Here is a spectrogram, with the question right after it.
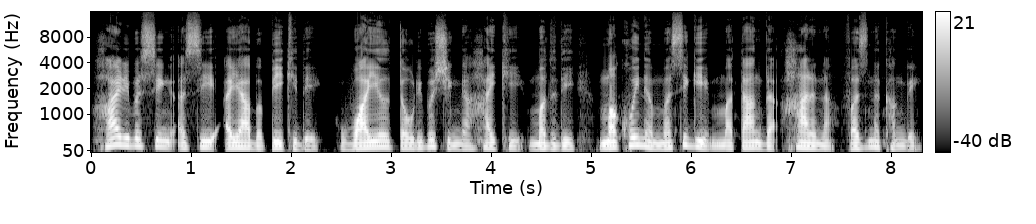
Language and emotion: Manipuri, neutral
